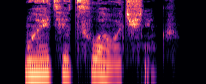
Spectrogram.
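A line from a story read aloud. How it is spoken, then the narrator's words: Calm answer. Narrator (Russian): ответила спокойно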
